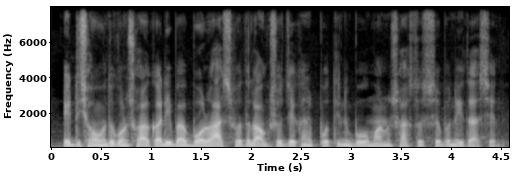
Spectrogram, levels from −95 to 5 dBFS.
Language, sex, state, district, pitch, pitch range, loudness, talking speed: Bengali, male, West Bengal, Alipurduar, 110 Hz, 100-115 Hz, -19 LUFS, 195 wpm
